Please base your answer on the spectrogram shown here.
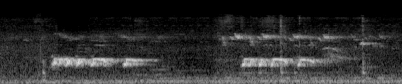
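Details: Zebra dove of local stock, played to prompt caged birds to sing. Two bubbling, segmented coo phrases about two seconds apart, while a thin, higher whistle from another bird joins the second phrase.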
